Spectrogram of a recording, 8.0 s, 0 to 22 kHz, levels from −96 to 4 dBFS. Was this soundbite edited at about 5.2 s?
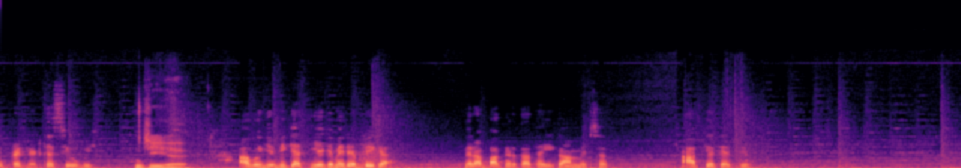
no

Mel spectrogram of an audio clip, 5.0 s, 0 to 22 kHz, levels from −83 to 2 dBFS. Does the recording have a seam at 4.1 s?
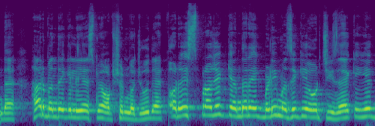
no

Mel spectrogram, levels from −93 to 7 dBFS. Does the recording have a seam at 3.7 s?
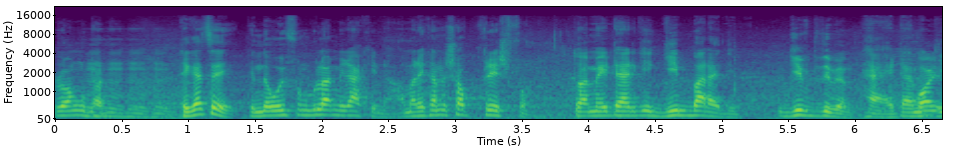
yes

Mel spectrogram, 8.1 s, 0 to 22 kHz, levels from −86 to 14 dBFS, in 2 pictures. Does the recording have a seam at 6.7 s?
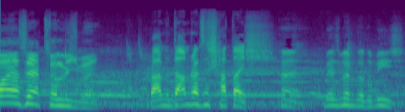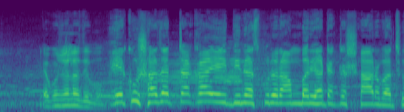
no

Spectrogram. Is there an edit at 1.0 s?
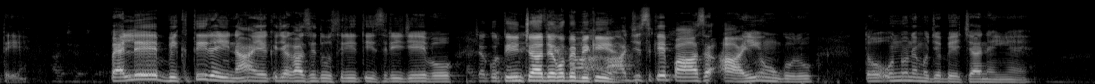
yes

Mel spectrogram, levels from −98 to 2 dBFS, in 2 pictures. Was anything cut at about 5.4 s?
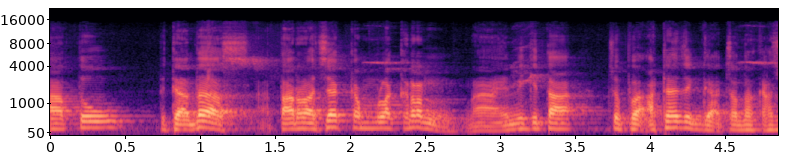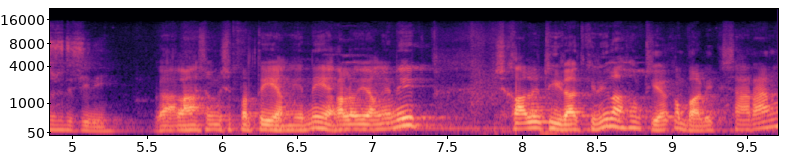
yes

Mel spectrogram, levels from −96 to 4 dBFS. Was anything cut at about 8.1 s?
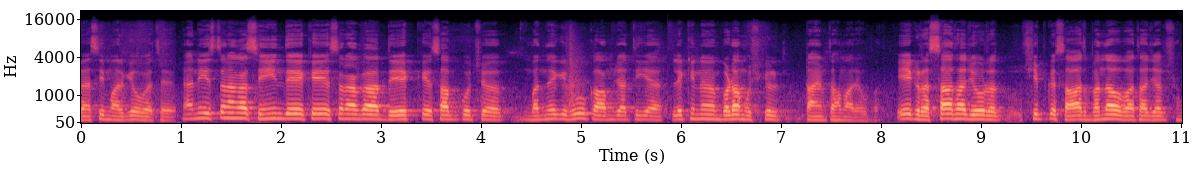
yes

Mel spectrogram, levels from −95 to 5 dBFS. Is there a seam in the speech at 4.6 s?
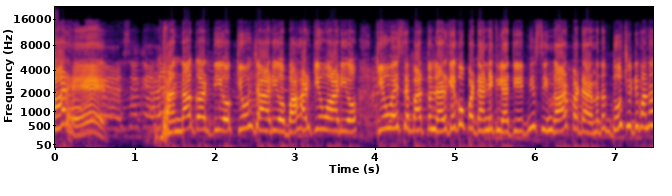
yes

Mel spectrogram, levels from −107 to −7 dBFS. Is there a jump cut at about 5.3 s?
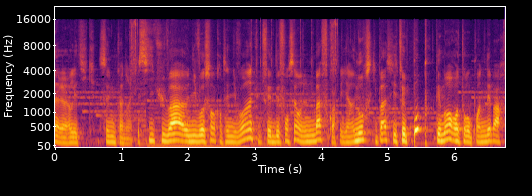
no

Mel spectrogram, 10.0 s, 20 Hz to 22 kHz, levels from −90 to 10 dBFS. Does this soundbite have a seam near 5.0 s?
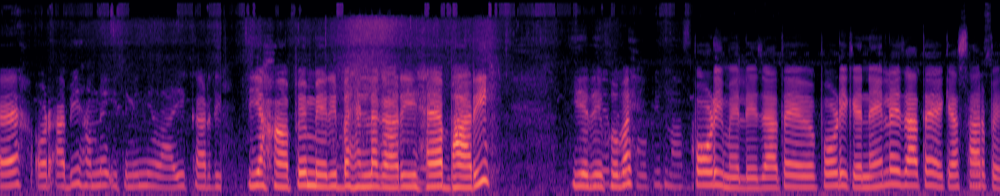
no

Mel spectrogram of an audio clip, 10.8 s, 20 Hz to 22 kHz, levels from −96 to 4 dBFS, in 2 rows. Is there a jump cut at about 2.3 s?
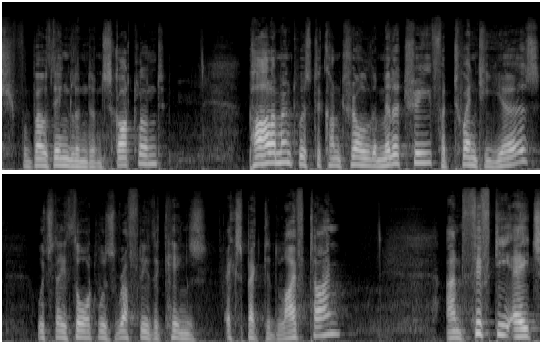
yes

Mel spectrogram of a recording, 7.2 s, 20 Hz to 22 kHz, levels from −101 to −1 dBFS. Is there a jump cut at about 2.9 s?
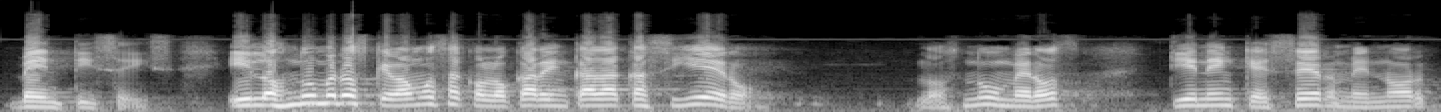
yes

